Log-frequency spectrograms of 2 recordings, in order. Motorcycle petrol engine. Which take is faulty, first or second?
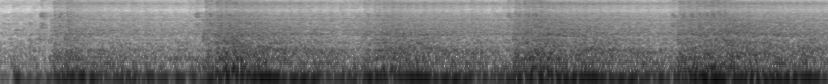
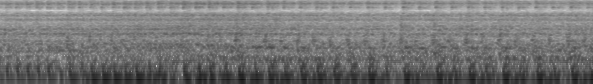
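second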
